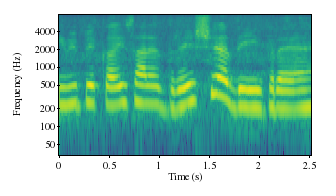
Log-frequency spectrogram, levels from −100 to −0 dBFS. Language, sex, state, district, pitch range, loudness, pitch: Hindi, female, Jharkhand, Garhwa, 210-255 Hz, -14 LUFS, 235 Hz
